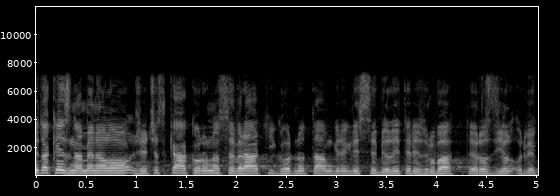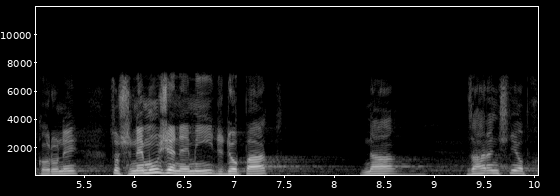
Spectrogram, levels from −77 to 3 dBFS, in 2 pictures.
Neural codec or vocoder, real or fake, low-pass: none; real; 7.2 kHz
